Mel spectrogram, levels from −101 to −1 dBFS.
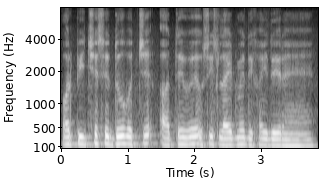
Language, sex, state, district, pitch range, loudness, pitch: Hindi, male, Uttar Pradesh, Lucknow, 130-155 Hz, -14 LUFS, 145 Hz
